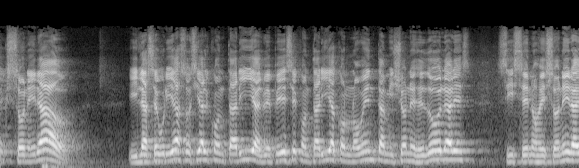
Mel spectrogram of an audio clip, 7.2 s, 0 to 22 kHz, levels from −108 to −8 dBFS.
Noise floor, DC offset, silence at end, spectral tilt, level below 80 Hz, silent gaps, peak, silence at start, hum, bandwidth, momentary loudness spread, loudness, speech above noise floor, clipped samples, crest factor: -59 dBFS; under 0.1%; 0 s; -3.5 dB/octave; -54 dBFS; none; -2 dBFS; 0 s; none; 11.5 kHz; 11 LU; -23 LUFS; 36 dB; under 0.1%; 20 dB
